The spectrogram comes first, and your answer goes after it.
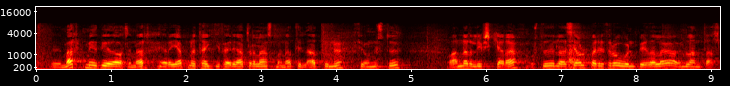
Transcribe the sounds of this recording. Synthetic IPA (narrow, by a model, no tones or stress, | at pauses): mar̥kmɪðpɪðaɔht̪lʏnaɾɛɾaðjapnat̪ʰaːjcɪfaːjɾɪɾat̪lɾalansmanːat̪ʰɪlaːt̪ʏnʏθjoːwnʏst̪ʏ | ɔɣanːaɾlifscʰaɾaɔɣst̪ʏːðʏlaðasjawlpaɾɪθɾoːwʏnpɪðalaːɣaʏmlant̪a̰l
